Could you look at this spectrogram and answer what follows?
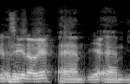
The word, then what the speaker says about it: Cancelo: Is it Cancelo is his name? I feel like I'm saying his name wrong. – Yeah, right, Cancelo,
